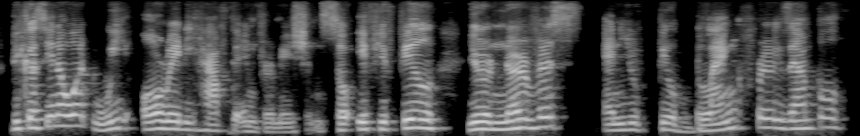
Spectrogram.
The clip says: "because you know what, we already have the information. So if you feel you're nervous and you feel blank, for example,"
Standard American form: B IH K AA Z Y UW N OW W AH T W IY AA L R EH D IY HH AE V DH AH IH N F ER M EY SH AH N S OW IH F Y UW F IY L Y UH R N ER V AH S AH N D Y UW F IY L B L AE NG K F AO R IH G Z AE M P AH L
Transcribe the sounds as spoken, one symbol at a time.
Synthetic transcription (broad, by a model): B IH K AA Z Y UW N OW W AH T W IY AA L R EH D IY HH AE V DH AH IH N F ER M EY SH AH N S OW IH F Y UW F IY L Y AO R N ER V AH S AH N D Y UW F IY L B L AE NG K F AO R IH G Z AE M P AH L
